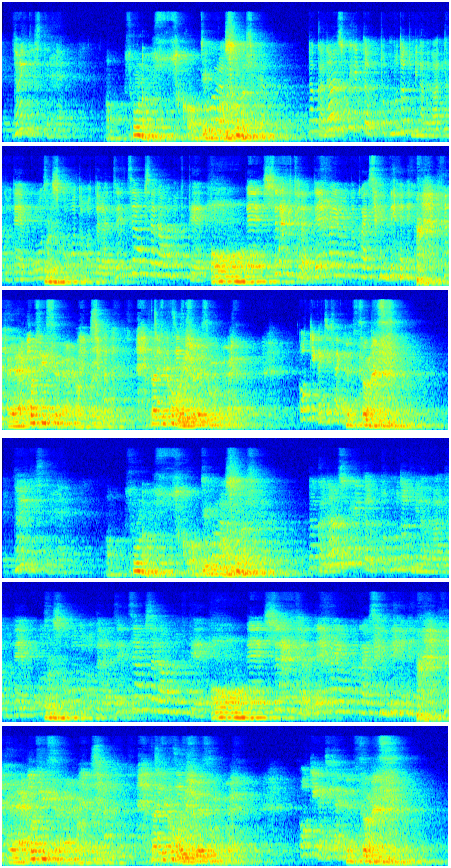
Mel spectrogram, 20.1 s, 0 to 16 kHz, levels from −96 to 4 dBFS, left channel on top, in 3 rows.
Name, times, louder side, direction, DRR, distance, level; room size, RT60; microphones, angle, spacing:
voice 1, 0.1-1.2 3.0-4.0 4.6-13.9 14.5-16.5 17.9-19.3, left 2 dB, 75° left, -2 dB, 1.0 m, -31 dB
voice 2, 1.5-3.7 7.3-7.6 9.8-10.4 11.5-11.7 12.9-13.1 13.5-14.9 15.5-17.0 17.3-17.6 18.6-19.3, left 1 dB, 45° left, -4 dB, 1.0 m, -24 dB
13.0 x 4.7 x 2.5 m, 2.4 s
head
